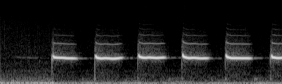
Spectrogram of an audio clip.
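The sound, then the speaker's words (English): A steady, clear whistle of the letter T, whistled exactly as it is pronounced, repeats six times in an even rhythm, each short loud tone starting with a sharp attack, with no voices. “Here is the letter T.”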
